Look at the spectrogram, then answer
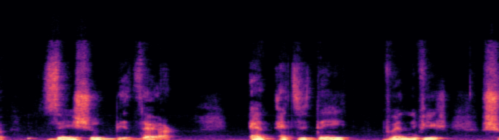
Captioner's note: none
